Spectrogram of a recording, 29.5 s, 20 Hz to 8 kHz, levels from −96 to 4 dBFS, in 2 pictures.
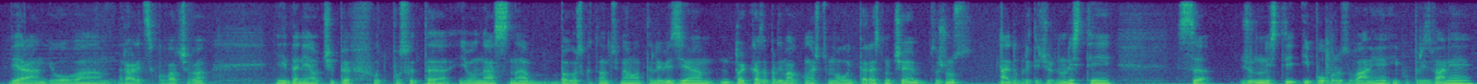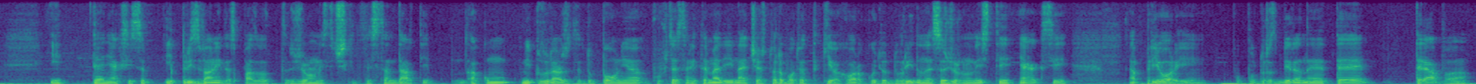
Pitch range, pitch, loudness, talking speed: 85-110 Hz, 95 Hz, -25 LUFS, 140 wpm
